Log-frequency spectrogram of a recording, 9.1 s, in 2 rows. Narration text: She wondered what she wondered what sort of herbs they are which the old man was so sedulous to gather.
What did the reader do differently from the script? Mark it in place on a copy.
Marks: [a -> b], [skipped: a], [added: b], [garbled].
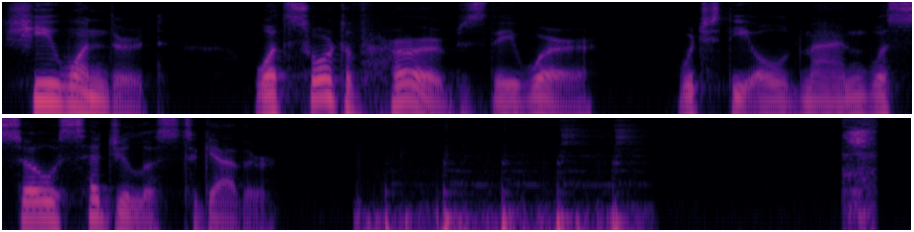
She wondered what [skipped: she wondered what] sort of herbs they [are -> were] which the old man was so sedulous to gather.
